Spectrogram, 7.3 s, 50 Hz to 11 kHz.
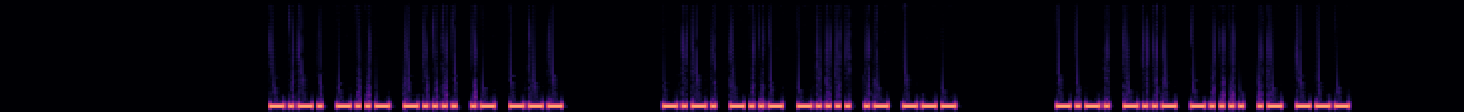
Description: Morse code, heard as a keyed tone, about 51 wpm, 700 Hz. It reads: CX6AO CX6AO CX6AO
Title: DXCC-100 Call Signs - 5 Characters - Repeated 3x - 50wpm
